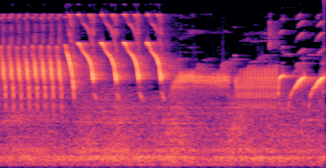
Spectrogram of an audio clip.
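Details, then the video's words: Songbird training recording for caged birds: a rapid trilled rattle leads into four ringing down-slurred whistles, then a flat buzzy trill and rising whistled notes, with constant low hum behind. "Si #Kuning kasih suara terbaik untuk masteran kenarimu"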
